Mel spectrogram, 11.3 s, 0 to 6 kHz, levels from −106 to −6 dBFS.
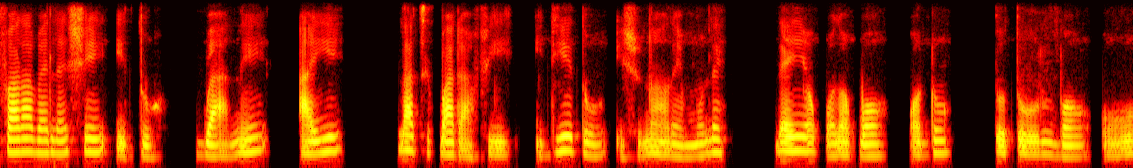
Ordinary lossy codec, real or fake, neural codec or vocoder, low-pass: Opus, 24 kbps; real; none; 5.4 kHz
